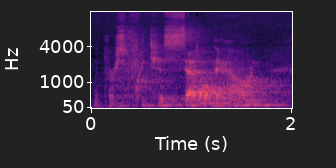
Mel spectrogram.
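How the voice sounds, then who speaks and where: Man, pastor, measured sermon, roomy echo. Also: fairly low pitch, fairly even intonation, creaky, mellow, slight background noise. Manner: slow, measured preaching with emphatic rises.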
